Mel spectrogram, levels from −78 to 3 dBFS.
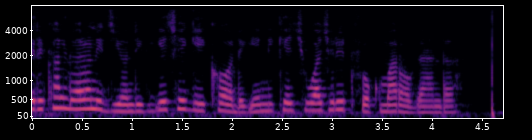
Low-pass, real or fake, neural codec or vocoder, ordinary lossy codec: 7.2 kHz; real; none; none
